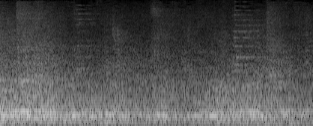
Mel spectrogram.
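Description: A large crowd getting to its feet: many chairs scraping and people shuffling, a continuous clattering noise that is a little louder at the start.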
